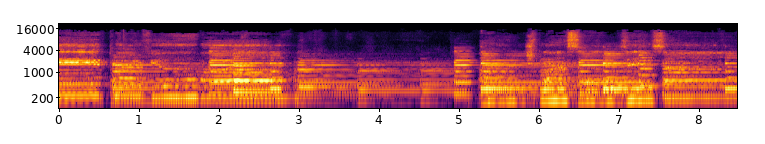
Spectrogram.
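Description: Male jazz vocalist singing wordless scat phrases that step up and down in pitch, over grand piano accompaniment.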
